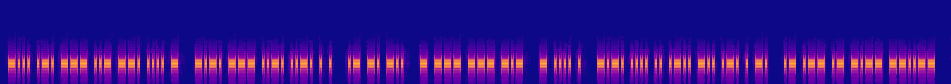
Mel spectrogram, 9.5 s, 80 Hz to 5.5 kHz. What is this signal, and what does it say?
Morse code, heard as a keyed tone, about 50 wpm, 600 Hz. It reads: BROUGHT COFFEE AND TOOK THE CHILDREN AWAY,
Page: Never 49wpm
